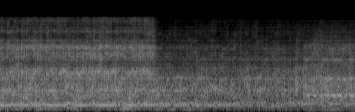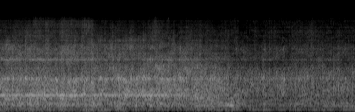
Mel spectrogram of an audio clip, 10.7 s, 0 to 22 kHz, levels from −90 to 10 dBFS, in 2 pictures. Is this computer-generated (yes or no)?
yes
